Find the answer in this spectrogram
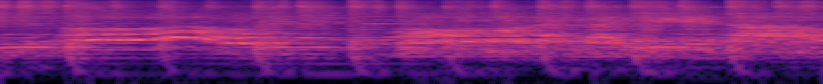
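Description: Choir singing with instrumental accompaniment and a steady beat.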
